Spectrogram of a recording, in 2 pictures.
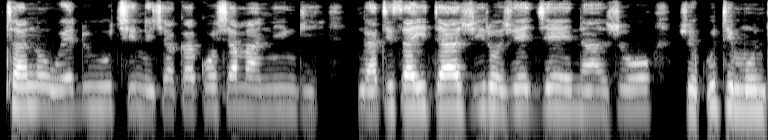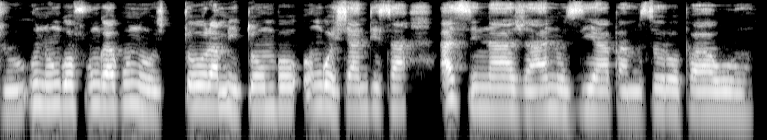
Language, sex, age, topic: Ndau, female, 25-35, health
